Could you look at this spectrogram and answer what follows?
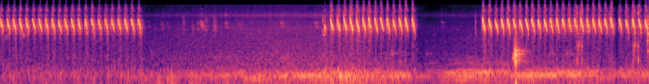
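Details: Bar-winged prinia singing in the rapid 'nembak' style, used as a lure for kept birds: three long bursts of high, piercing chirps delivered about four per second, with quiet hissing pauses between them.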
